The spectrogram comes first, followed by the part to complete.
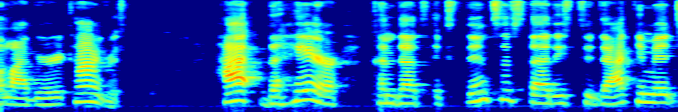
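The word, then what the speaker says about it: HAER: historic american engineering record h-a-e-r pronounced hair hair records american technology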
